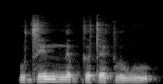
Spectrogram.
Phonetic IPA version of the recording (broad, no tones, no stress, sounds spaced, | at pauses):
u d͡z e nː ɛ b k ə t ɛ k l u w u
